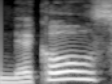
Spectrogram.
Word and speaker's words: Nichols: bring my guest Nichols her name rhymes with pickle just like Elaine phase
